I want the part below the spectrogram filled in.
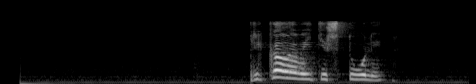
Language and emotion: Russian, angry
